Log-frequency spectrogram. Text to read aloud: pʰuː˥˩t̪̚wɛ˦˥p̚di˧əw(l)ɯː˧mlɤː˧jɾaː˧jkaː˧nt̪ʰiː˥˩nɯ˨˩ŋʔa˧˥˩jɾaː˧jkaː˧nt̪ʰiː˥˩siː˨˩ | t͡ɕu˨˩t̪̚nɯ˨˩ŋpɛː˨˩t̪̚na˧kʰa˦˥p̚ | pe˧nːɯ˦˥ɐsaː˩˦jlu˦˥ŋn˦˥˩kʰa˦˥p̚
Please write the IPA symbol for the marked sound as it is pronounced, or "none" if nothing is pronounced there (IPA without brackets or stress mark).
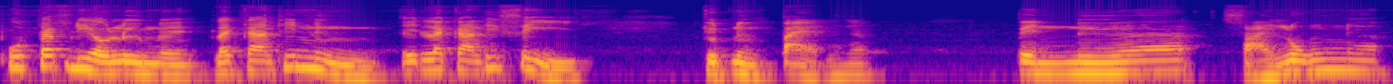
l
